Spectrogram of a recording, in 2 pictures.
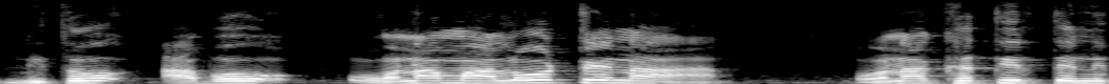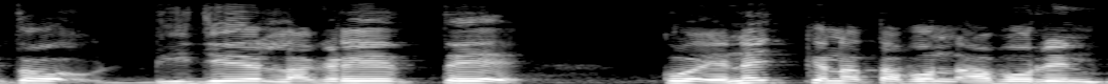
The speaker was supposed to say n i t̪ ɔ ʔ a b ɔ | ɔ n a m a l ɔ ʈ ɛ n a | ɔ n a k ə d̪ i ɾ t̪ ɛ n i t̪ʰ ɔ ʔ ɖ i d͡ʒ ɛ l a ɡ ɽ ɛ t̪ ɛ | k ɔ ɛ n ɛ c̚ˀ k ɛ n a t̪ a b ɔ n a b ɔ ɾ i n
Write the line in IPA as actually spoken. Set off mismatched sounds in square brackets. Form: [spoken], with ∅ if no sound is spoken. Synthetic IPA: n i t̪ ɔ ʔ a b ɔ | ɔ n a m a l ɔ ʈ ɛ n a | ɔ n a [kʰ] ə [t̪] i ɾ t̪ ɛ n i [t̪] ɔ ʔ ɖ i d͡ʒ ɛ l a ɡ ɽ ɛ t̪ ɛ | k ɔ ɛ n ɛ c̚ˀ k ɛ n a t̪ a b ɔ n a b ɔ ɾ i n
